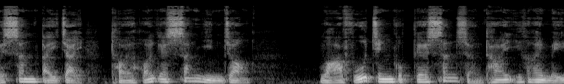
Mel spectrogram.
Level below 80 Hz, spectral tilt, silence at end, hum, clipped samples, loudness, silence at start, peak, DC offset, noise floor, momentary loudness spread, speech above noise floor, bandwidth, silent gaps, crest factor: -44 dBFS; -4.5 dB/octave; 0 s; none; under 0.1%; -21 LUFS; 0 s; -6 dBFS; under 0.1%; -55 dBFS; 9 LU; 34 dB; 16.5 kHz; none; 16 dB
